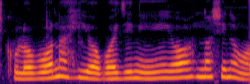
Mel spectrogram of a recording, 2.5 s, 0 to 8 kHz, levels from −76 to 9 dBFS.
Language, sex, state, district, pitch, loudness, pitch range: Chakma, female, Tripura, West Tripura, 230 Hz, -15 LUFS, 210-260 Hz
